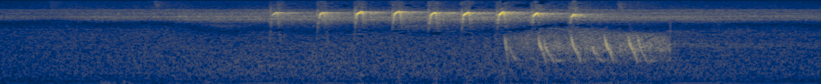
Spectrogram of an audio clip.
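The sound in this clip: Thrush-like wren song: a rapid run of many bright, high, evenly spaced notes with a lower rattling trill overlapping the later part, heard over steady background hiss with no voices.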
